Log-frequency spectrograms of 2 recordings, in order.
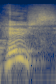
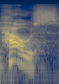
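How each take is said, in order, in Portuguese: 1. A palavra é dita com pronúncia irlandesa. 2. A palavra é dita com pronúncia padrão. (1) "ele falou house" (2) "em vez de house"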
